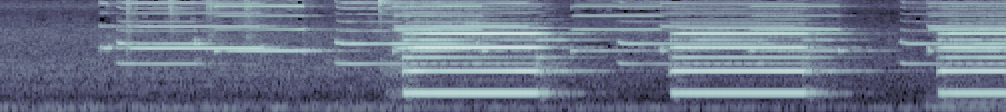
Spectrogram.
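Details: Fire alarm panel fire drill: clear half-second beeps at a fixed mid pitch, about one per second with even gaps. This is the normal evacuation tone, followed by the voice evacuation message.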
